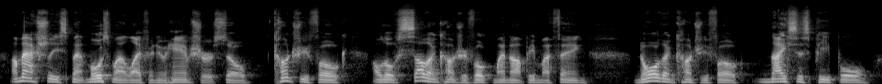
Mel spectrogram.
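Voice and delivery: ordinary talk, nothing marked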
